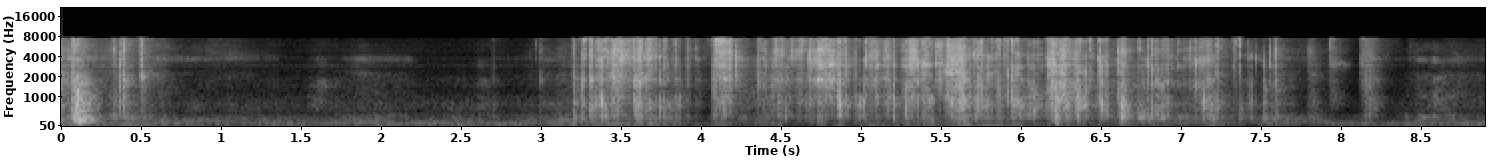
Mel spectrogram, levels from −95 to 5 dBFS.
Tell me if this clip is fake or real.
fake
